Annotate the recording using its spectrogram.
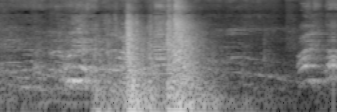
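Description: A wrestler slams down hard onto the ring mat.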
